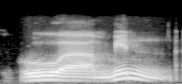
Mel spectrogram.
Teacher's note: nun sukun bertemu dengan huruf Ain bacaan izhar dibaca jelas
